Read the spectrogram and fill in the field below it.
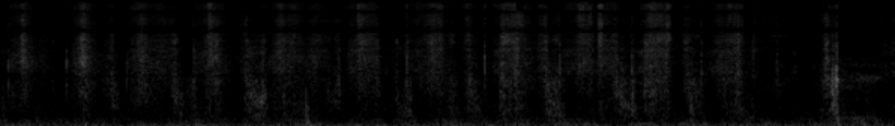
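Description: Cards from the Alone board game core box shuffle and slap softly close by in a quick run of crisp, papery flicks that repeat rhythmically and stay quiet throughout.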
